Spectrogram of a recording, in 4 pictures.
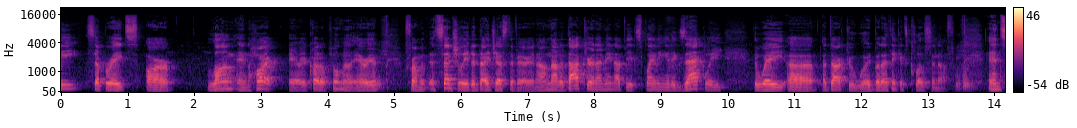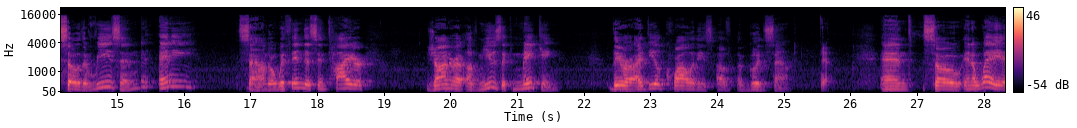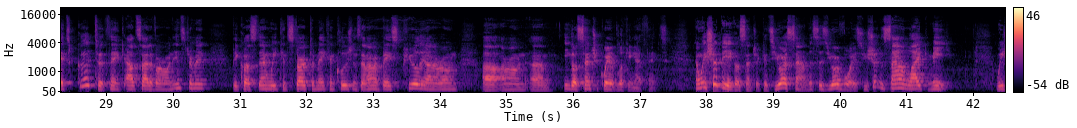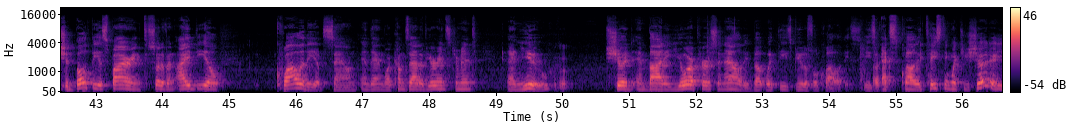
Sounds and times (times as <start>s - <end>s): Speech: 0.0s - 18.8s, 19.6s - 21.7s, 22.4s - 25.8s, 26.4s - 41.7s, 42.4s - 44.9s, 45.7s - 56.6s.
